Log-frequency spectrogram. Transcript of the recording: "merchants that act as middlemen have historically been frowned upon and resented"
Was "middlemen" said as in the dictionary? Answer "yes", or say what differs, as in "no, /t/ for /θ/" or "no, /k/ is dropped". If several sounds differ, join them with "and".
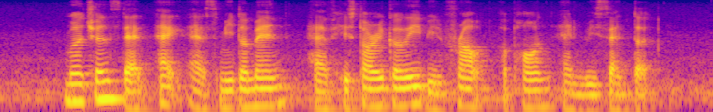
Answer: no, /l/ is dropped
